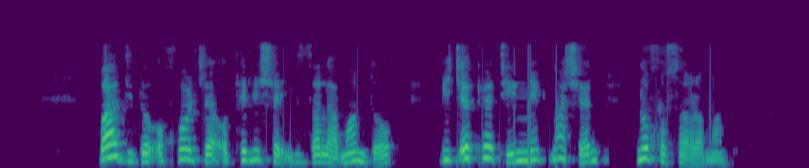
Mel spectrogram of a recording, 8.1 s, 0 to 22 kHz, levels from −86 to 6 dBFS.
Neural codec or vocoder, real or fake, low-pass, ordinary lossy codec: none; real; 7.2 kHz; MP3, 48 kbps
